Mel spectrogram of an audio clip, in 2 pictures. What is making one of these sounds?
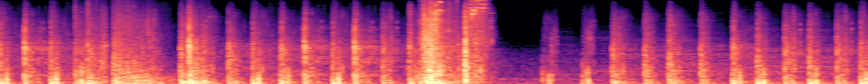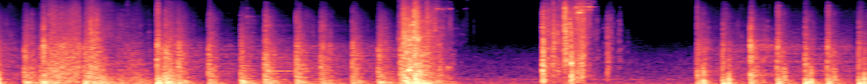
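Footsteps clang quickly on a metal walkway.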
